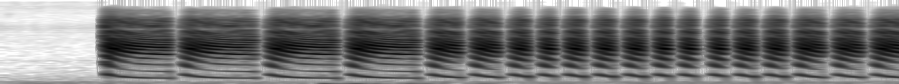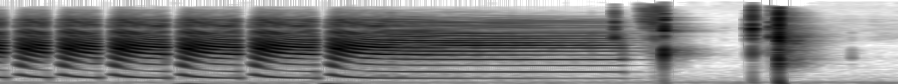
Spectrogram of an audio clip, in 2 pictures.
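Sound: air horns blaring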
